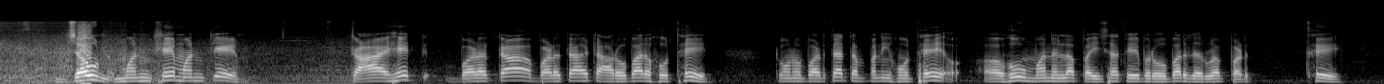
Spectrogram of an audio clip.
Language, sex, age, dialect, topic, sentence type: Chhattisgarhi, male, 18-24, Western/Budati/Khatahi, banking, statement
